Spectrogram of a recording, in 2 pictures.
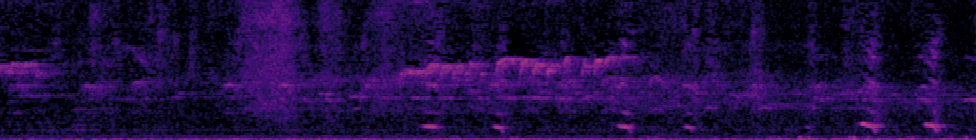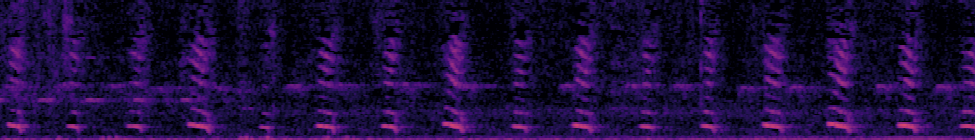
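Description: Dobermann puppy whimpering in short squeaks that fall in pitch, about three a second, starting about two seconds in. Under it is the steady hum of an electric floor fan.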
